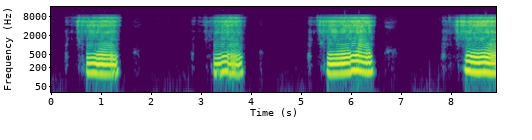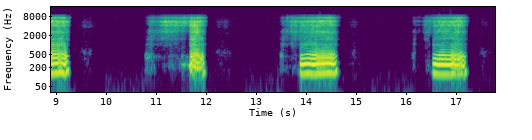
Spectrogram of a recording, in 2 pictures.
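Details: Female snoring during sleep, professionally recorded: regular tonal snores about every two and a half seconds, roughly 24 breaths a minute, with quiet pauses between.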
